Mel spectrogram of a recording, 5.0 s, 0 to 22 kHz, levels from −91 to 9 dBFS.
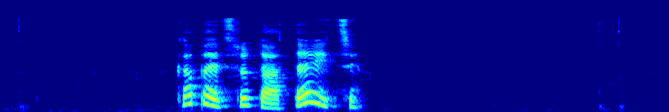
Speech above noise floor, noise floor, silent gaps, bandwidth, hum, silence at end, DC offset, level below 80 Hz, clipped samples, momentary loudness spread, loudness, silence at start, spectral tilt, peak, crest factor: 52 dB; -87 dBFS; none; 11.5 kHz; none; 2.35 s; under 0.1%; -88 dBFS; under 0.1%; 14 LU; -35 LUFS; 1.4 s; -3.5 dB/octave; -18 dBFS; 22 dB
